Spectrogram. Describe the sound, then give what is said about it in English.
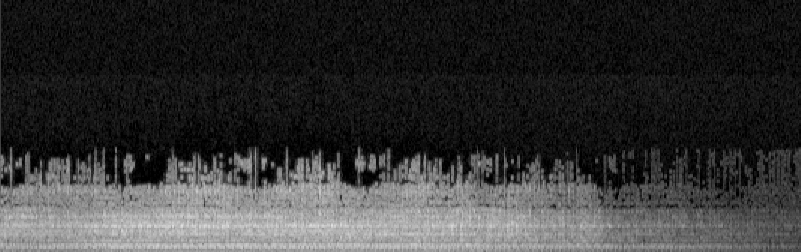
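A truck engine labors steadily in low gear through rough going and snow drifts, a deep rumbling drone with harmonic whine that holds loud, then gradually fades away toward the end. No voices. “Boy, going's really getting rough, even for Big Brute. Nothing to worry about, pal. I still have two lower gears to shift into.”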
